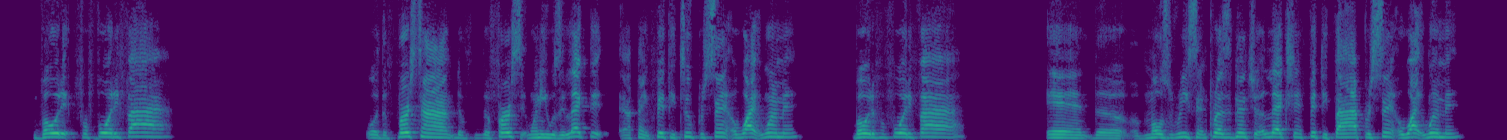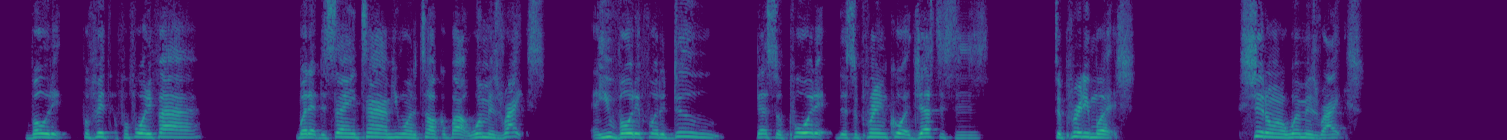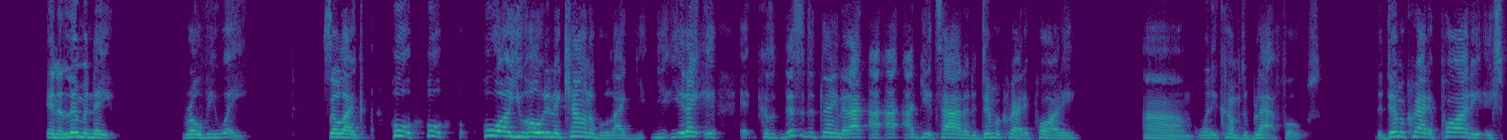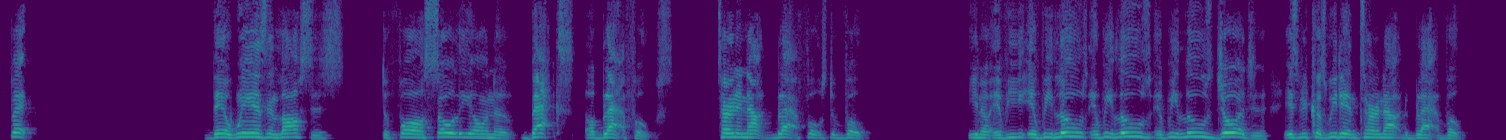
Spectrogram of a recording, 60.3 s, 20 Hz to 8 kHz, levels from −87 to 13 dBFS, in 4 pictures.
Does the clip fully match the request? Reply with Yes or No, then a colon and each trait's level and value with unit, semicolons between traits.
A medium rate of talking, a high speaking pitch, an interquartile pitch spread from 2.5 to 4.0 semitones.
Yes: average, 155 wpm; high, 200 Hz; average, 3.6 semitones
